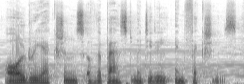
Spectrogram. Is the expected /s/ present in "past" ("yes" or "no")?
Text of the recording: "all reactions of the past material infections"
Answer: yes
